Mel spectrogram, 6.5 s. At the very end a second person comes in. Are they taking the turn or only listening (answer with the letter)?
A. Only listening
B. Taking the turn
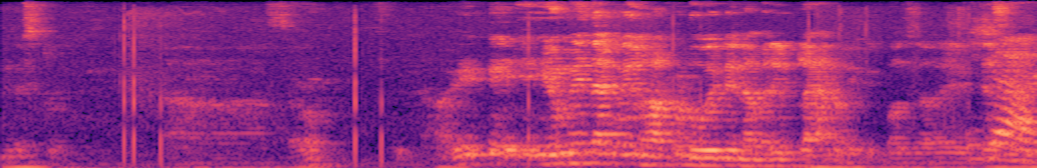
B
